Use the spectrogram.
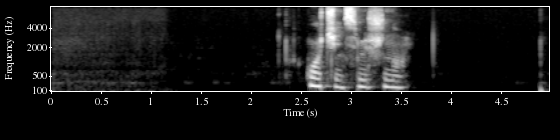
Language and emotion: Russian, angry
